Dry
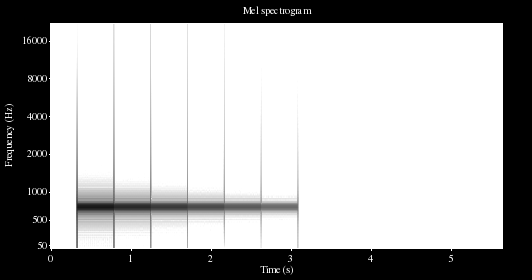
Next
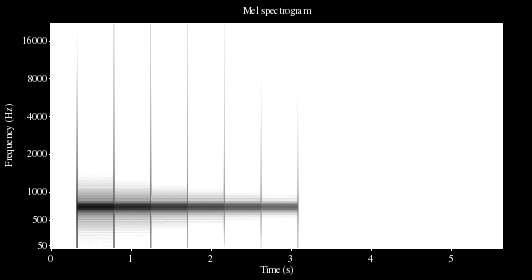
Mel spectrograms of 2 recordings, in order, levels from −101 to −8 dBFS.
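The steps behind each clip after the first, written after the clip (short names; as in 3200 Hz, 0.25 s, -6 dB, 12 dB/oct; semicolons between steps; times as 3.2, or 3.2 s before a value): nothing audible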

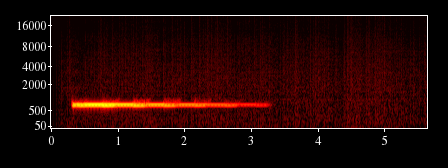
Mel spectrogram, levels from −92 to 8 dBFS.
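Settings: sine-wave speech; crackle 68/s -39 dBFS; non-linear reverb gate 0.26 s flat, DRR -4.5 dB; gain -7.5 dB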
